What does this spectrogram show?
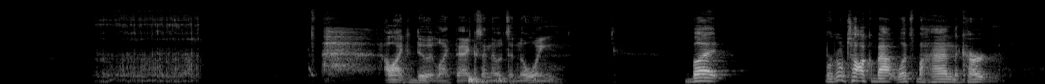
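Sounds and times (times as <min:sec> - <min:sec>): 
sipping hot black coffee: 0:00.9 - 0:02.1
speech: 0:03.9 - 0:05.7, 0:06.9 - 0:07.3, 0:08.2 - 0:10.0.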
